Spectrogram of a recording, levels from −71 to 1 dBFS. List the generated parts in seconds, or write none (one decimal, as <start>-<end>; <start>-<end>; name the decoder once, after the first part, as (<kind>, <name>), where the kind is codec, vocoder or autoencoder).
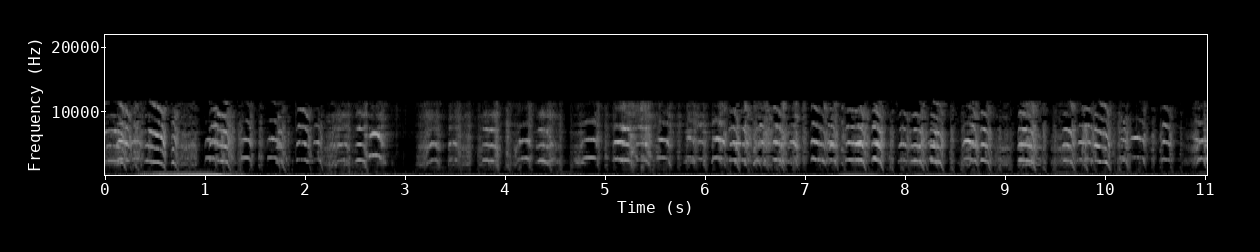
2.3-6.2 (autoencoder, DAC-VAE)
